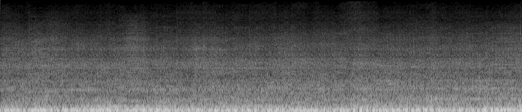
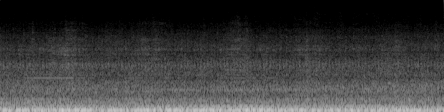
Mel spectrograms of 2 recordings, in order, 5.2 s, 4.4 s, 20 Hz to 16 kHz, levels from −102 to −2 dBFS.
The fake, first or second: first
